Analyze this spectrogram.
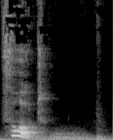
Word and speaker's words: thought: And then thought, which rhymes with bought or caught.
